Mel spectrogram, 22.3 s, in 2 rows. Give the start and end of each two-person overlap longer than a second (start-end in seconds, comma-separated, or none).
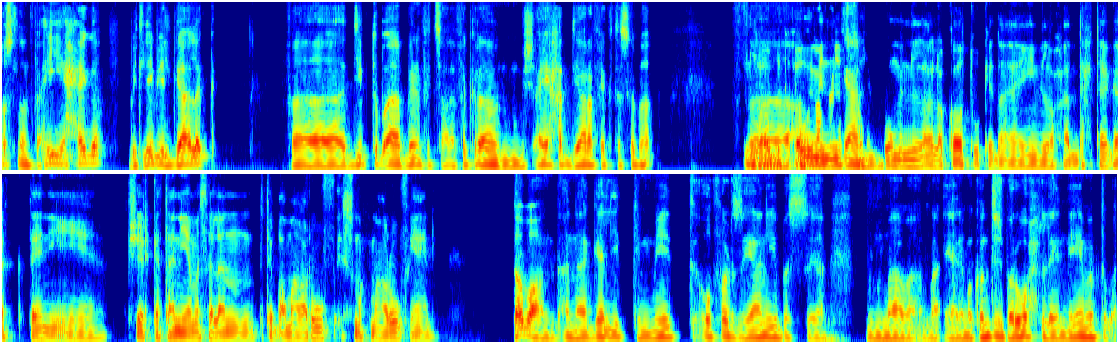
7.4-8.8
